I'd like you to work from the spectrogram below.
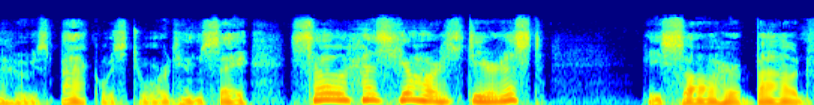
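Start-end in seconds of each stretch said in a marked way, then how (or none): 1.9-3.6 tender woman's voice. Acted. Rosanna's loving reply to Alonzo.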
